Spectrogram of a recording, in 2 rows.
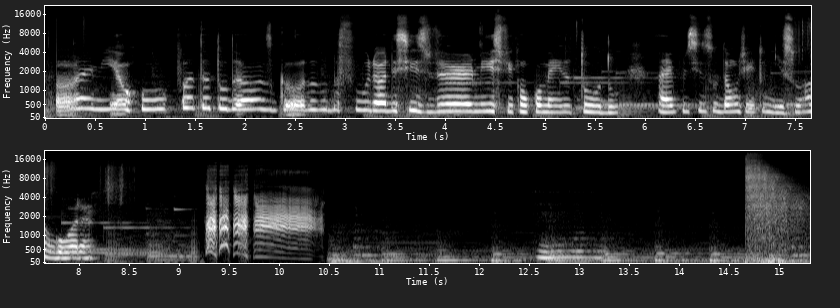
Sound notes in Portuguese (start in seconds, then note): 12.5 Sussurro: Hmm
